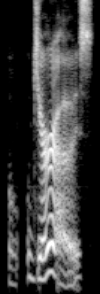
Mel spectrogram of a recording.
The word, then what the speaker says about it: gyros: So are gyros just a lie? Yeah, It's an yeah. American Greek food. No. So euros. Oh, I call them I gyros. know, but that's the locals say euro.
